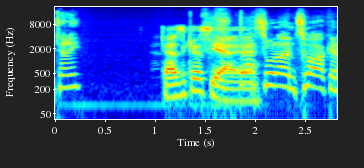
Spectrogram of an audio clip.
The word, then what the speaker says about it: Kazakus: Kazakus?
